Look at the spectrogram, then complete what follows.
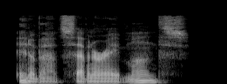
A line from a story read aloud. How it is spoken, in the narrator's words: I murmur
